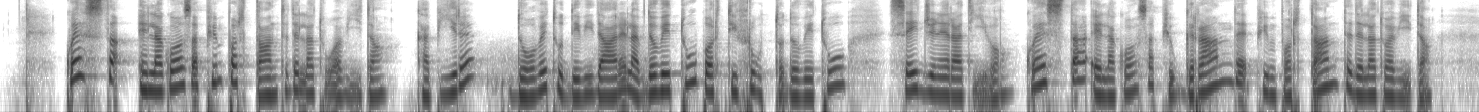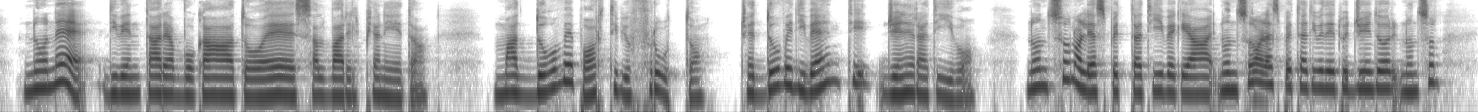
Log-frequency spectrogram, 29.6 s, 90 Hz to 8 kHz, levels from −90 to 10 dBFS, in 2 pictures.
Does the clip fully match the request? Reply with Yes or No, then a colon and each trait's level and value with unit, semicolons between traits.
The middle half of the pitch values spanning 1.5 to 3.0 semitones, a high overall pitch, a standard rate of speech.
No: average, 4.6 semitones; high, 195 Hz; average, 135 wpm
